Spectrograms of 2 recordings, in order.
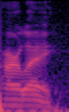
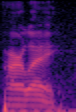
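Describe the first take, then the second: First: The name is pronounced the French way. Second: The name is pronounced the French way.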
